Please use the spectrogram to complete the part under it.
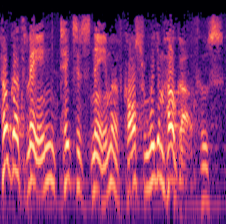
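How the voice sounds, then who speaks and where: An actor playing a nervous, genteel British banker, hesitant and stammering, in the manner of 1940s radio drama. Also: male voice, on the high side, animated, normal speed, lightly acted. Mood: explanatory, formal. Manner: hesitant, fussy, polite, stammering. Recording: muffled, hissy, reverberant 1940s radio recording.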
